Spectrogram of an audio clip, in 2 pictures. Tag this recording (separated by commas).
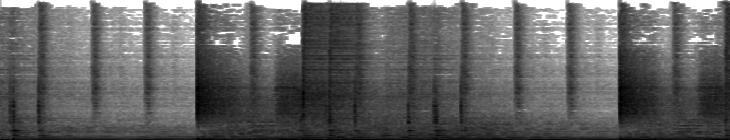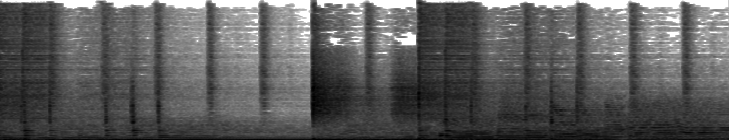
Music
